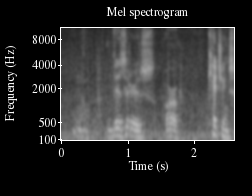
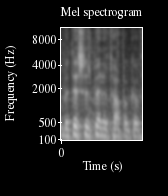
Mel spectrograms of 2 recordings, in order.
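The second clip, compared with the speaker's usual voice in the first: usual speaking voice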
